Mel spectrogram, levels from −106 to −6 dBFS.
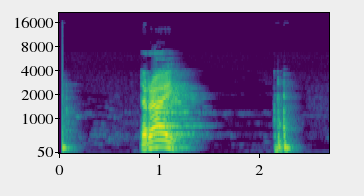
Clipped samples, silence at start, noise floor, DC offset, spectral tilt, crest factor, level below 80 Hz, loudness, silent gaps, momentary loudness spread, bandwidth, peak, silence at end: under 0.1%; 0 s; -79 dBFS; under 0.1%; -6.5 dB/octave; 20 dB; -66 dBFS; -15 LUFS; none; 22 LU; 7.2 kHz; -2 dBFS; 0.4 s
